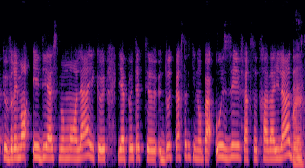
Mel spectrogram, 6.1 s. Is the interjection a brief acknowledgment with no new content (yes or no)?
yes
